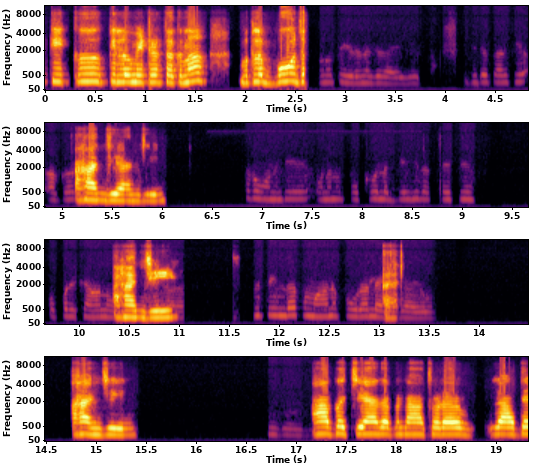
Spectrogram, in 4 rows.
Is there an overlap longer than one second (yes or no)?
no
